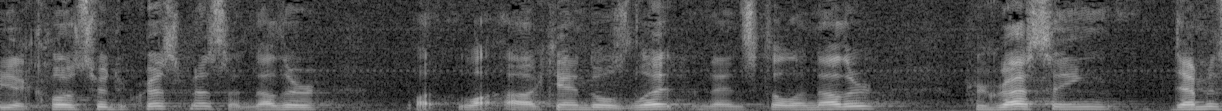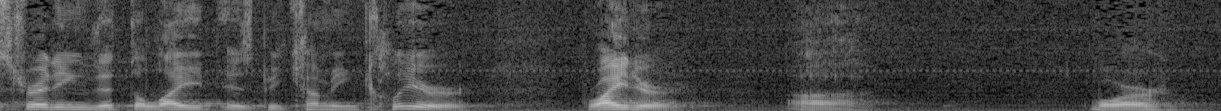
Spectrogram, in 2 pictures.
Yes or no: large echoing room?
yes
